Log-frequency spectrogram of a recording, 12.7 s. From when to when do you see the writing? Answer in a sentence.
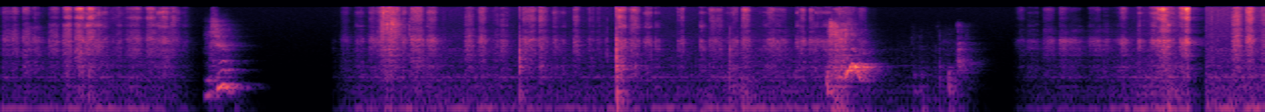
The writing can be heard from 0.0 to 1.9 s, from 3.4 to 8.7 s and from 10.2 to 12.6 s.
